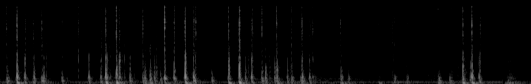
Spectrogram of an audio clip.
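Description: Typing on a computer keyboard, a quick run of close, crisp key clicks in uneven bursts with a brief pause in the middle, faint overall with no talking.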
